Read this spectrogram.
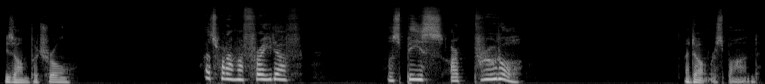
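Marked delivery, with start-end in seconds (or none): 2.0-5.3 very high-pitched worried character voice; high, anxious little voice; fearful companion. A narrator's reading. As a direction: voice a small, frightened companion way up high. Clara fearful of the orc.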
